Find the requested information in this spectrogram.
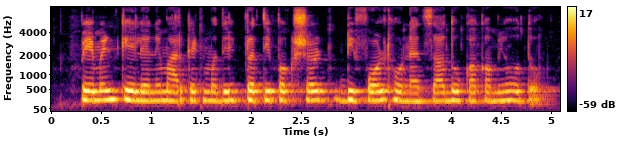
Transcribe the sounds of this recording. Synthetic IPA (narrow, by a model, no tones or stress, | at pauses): pemeɳʈkeljanemaɾkeʈməd̪ʱiːlpɾət̪ipəkʂəɽɖifɔlʈɦoɳjat͡sad̪ʱokakəmiːɦot̪o̰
